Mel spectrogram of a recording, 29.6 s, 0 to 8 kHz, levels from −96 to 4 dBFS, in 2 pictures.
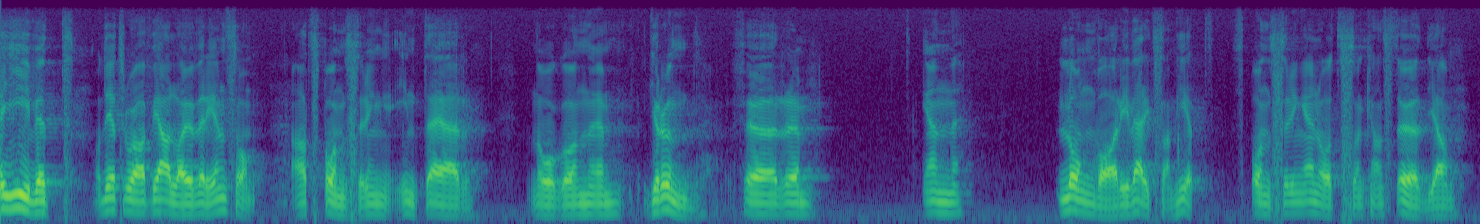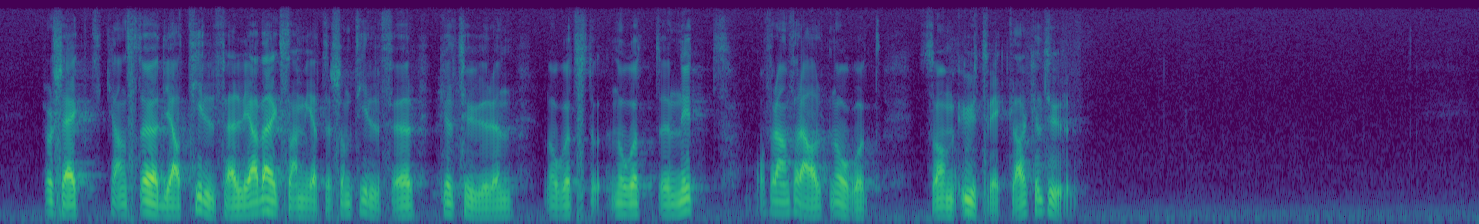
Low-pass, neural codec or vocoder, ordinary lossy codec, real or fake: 7.2 kHz; none; none; real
